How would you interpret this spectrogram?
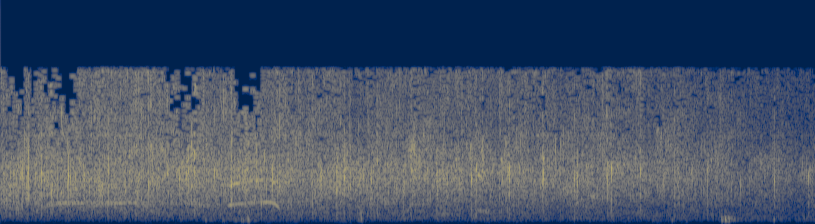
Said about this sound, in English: You are clapping, clap well. Clap. So that it will pain the enemies. Clap.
